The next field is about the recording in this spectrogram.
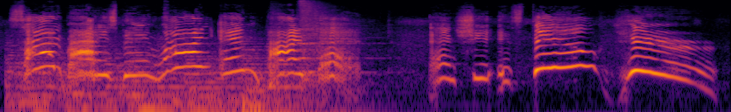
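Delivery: high, squeaky, loud, slow little cry. Reading Goldilocks aloud, as Baby Bear crying out at his bed: high squeaky voice. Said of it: "his little baby voice was so high and squeaky".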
